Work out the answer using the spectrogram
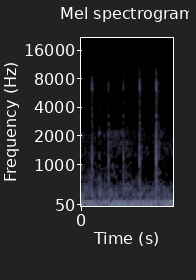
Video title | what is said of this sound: Leatherhard and bone dry clay | you have a bone-dry piece of clay if you tap on it you can hear it's very hard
